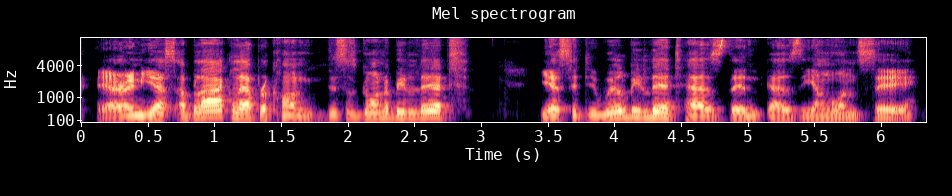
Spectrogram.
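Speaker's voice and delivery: put-on Irish leprechaun brogue; fake Irish accent. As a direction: answer playfully in a mock Irish accent. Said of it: "I can drop this accent".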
